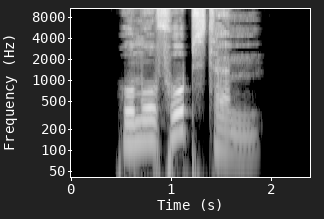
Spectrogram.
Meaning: strong dative masculine/neuter singular superlative degree of homophob
- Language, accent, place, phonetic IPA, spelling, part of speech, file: German, Germany, Berlin, [homoˈfoːpstəm], homophobstem, adjective, De-homophobstem.ogg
